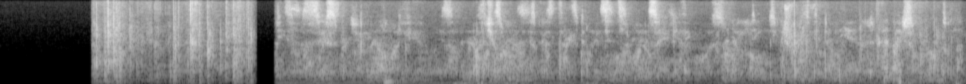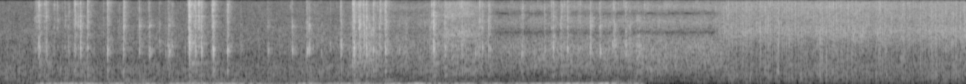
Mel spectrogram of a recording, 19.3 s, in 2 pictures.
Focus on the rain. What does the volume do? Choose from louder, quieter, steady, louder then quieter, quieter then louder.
louder.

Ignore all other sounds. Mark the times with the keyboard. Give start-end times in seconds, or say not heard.
10.0-16.1.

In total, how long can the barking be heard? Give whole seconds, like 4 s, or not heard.
not heard.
